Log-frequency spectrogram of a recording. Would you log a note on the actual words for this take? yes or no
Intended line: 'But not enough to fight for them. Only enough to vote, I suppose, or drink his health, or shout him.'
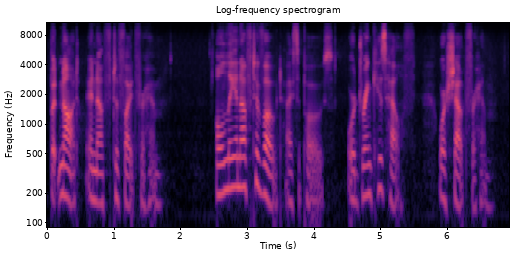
yes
